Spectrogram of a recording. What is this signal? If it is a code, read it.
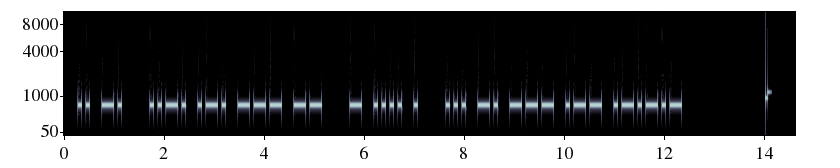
Morse code, heard as a keyed tone, about 15 wpm, 700 Hz. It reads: IN FROM THE SNOW.
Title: Sentences from Top 1000 Words - Review Part 5 - 15wpm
